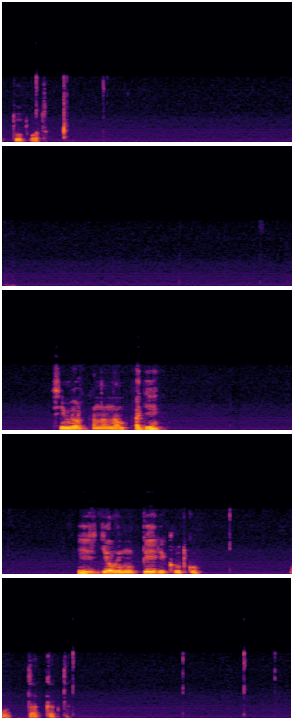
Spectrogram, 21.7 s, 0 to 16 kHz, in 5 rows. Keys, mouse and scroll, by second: 1.3 middle click, 2.1 click, 2.4 scroll up 2, 4.7 KP_1, 7.3 click, 10.1 KP_7, 11.2-12.5 scroll down 2, 12.5 click, 14.7 click, 16.8 click, 19.5 scroll down 2, 20.4 click.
